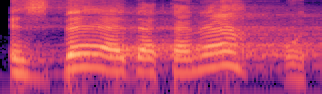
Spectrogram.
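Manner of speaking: normal talking voice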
